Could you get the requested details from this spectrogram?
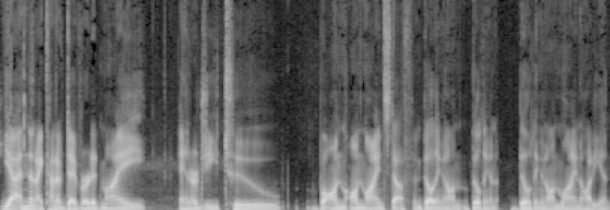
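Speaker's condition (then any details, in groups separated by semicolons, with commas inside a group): Stuttering; no noticeable improvement for a decade; seen a neurologist, speech therapy for years after a break, much improved in last couple years; very minimal on stage now, severity varies with social situations, once too severe to finish jokes; repeated sounds, repeated words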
